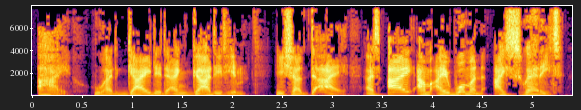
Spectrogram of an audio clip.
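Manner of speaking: high, loud impassioned oath; furious vengeful queen. Acted. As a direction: build to a ringing, defiant vow.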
